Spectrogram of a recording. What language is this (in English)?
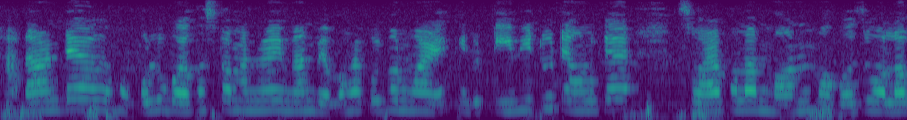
Assamese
